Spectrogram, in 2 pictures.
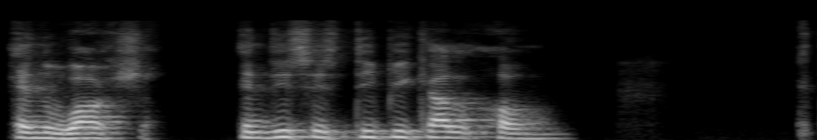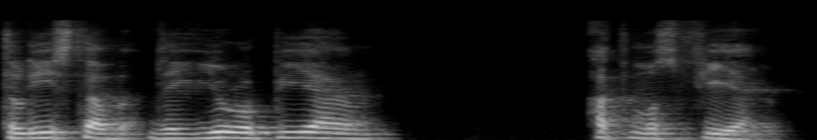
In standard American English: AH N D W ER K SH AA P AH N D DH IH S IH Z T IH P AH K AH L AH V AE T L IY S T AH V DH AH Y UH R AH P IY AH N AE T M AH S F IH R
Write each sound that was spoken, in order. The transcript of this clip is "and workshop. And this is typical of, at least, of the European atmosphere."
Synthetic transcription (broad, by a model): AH N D W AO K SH AH N D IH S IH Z T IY P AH K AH L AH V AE T L IY S T AH V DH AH Y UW R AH P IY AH N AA T M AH S F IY R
